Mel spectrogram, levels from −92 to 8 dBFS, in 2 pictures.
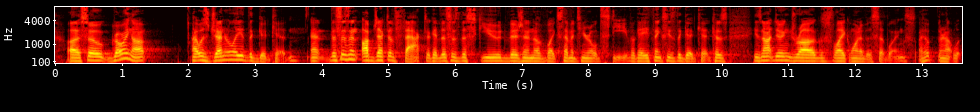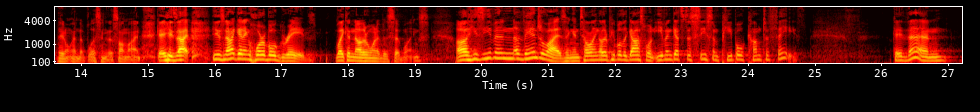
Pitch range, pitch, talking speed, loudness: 125-175 Hz, 145 Hz, 205 wpm, -26 LUFS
